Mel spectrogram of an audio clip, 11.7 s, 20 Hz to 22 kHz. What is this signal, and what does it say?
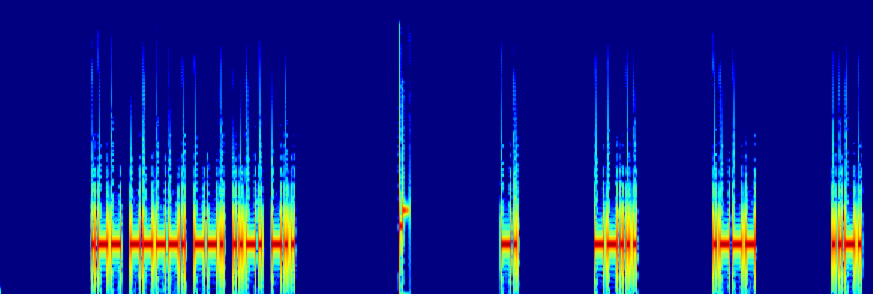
Morse code, heard as a keyed tone, about 28 wpm, spaced as for 13 wpm, 700 Hz. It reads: W9GFD N7JF
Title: USA Call Signs - 8x Character Spacing - 28wpm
